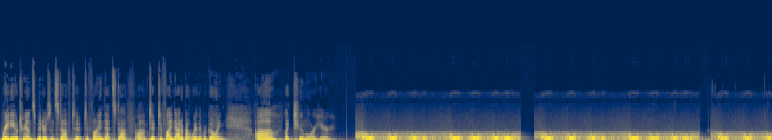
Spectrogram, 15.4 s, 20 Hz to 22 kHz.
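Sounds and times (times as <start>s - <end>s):
speech: 0.0s - 7.2s
barred owl hooting: 7.1s - 15.4s
low rumbling noise: 7.1s - 15.4s.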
